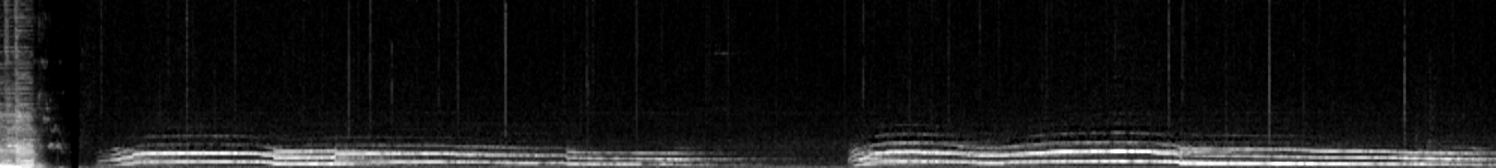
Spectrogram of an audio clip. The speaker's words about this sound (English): Like at least one wolf. I mean, obviously wolves, but couple of wolves, baby.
